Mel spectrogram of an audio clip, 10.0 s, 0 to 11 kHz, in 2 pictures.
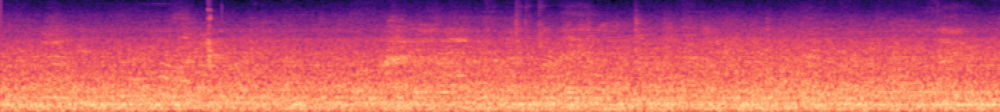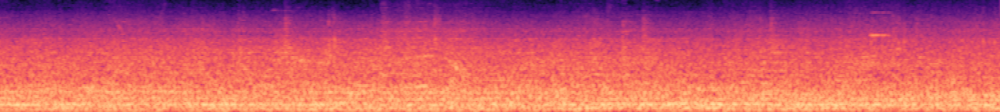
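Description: Cabin running noise of a JR West Series 115 electric train: a steady rumble of wheels on rail with a level hum, unchanged throughout.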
